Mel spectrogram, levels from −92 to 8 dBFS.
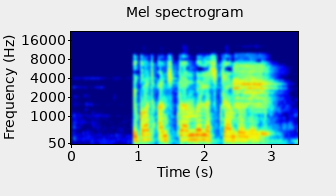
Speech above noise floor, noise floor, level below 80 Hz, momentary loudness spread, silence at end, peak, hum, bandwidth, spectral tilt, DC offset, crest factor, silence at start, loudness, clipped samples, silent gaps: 59 dB; -73 dBFS; -50 dBFS; 8 LU; 0.3 s; -2 dBFS; none; 10 kHz; -3.5 dB/octave; under 0.1%; 16 dB; 0.95 s; -14 LUFS; under 0.1%; none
